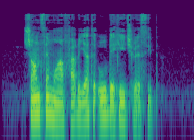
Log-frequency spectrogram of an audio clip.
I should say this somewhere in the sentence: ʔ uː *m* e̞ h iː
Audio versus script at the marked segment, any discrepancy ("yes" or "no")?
yes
